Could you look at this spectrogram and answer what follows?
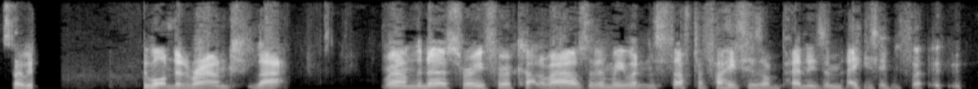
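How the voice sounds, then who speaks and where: A man's voice: high voice, fairly even intonation, a little fast, a bit bright, no echo. Laughing man co-hosting a chat. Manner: jokey, laughs often. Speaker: podcast co-host. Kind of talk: casual chat.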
